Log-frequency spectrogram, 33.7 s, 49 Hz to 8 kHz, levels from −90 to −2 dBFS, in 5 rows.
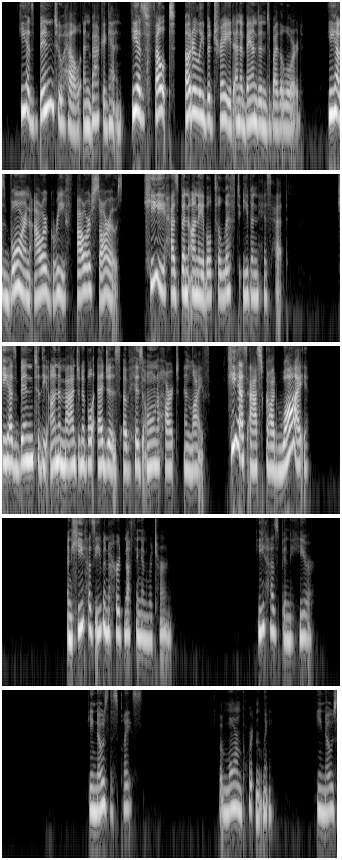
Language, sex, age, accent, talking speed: English, female, 30-49, American, 130 wpm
